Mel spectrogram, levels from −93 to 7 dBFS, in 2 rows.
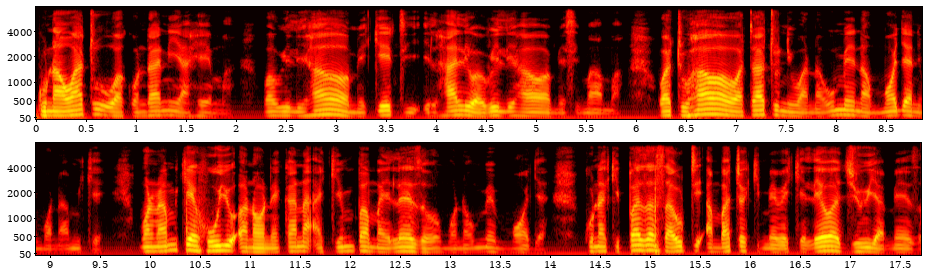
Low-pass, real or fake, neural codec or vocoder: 7.2 kHz; real; none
